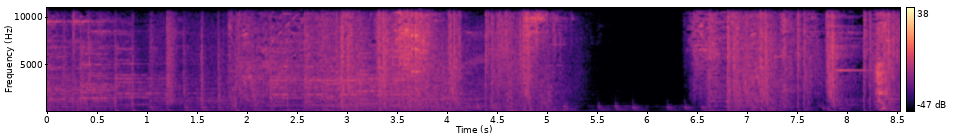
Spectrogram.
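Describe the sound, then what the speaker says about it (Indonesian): Rapid gunfire from Lesley's sniper shots in the Mobile Legends mobile game, dense bursts over game music and effects, with a short quiet gap before the action resumes. "Tidak ada satupun tembakan yang meleset."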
